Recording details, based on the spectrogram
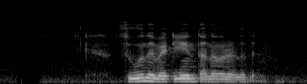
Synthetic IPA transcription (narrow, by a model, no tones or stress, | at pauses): suːɐnd̪ɐmeʈːijent̪ɐnɐʋɐnɐɭːɐðɨ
